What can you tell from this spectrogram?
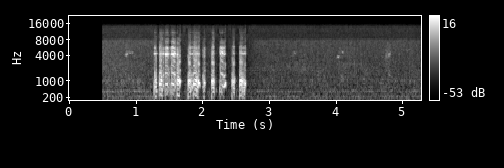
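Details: A Sonoran Desert Toad (Incilius alvarius) gives a quick burst of harsh, chirping pulses: its release call, given when the toad is picked up or when a male grabs another male.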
